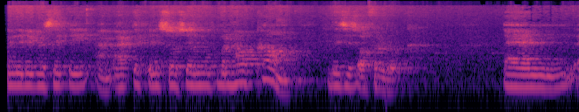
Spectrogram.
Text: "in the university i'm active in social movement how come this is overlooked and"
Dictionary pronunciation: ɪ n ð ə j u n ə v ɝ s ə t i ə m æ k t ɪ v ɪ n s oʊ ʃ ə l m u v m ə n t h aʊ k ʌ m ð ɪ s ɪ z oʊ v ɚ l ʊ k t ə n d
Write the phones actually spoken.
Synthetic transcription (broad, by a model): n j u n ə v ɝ s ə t i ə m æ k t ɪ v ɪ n s oʊ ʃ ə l m u v m ə n t h aʊ k ʌ m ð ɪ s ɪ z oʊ f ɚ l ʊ k ə n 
